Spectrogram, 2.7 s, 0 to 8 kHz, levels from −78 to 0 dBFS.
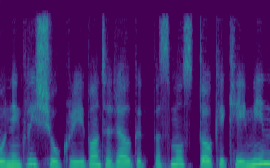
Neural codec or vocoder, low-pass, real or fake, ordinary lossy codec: codec, 16 kHz, 0.2 kbps, FocalCodec; 7.2 kHz; fake; AAC, 48 kbps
